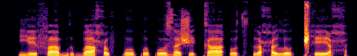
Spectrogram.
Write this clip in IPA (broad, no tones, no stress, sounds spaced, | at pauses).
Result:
j e f a b ɯ b a ħ u f p o p ɤ p o z a ʃ e k a ʔ o t͡sʼ ɯ ħ ɯ l o ǁʰ e ħ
